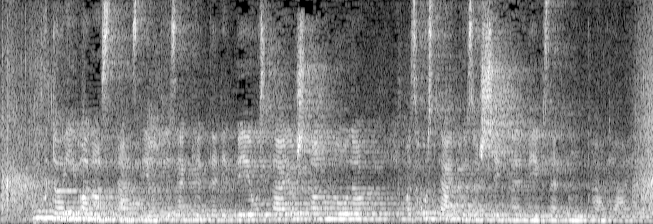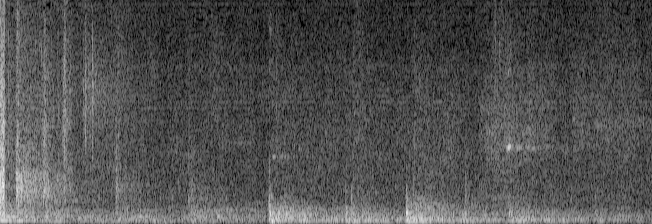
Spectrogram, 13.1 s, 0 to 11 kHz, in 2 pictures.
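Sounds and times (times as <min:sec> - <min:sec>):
low room noise: 0:00.0 - 0:13.0
footsteps on a hard floor: 0:06.5 - 0:12.8.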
